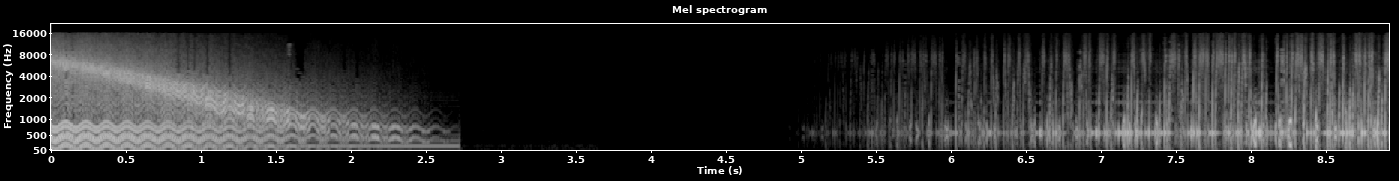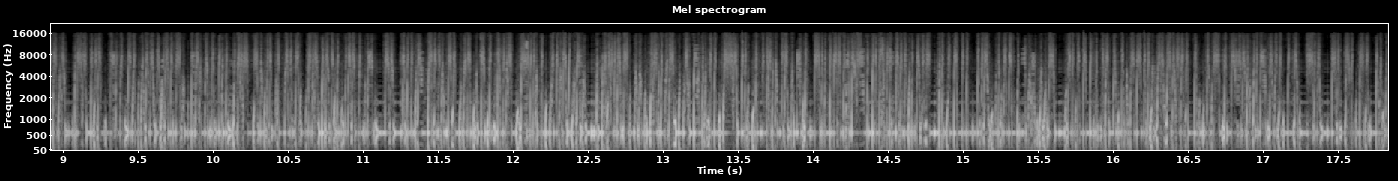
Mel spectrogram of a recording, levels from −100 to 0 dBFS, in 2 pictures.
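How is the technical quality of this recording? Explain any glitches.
One glitch stands out, near the end of the recording. At 17.26 to 17.30 s there is damaged data in a compressed stream: corrupted bytes leave the decoder misreading frames and losing sync until it finds the next valid frame header, producing a short glitch of about 44 ms.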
